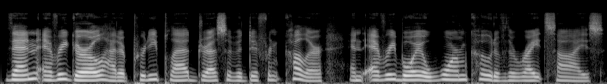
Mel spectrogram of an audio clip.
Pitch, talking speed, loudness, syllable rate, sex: 195 Hz, 215 wpm, -17 LUFS, 5.3 syllables/s, female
